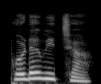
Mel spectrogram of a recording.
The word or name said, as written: ಪೊಡವಿಚ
